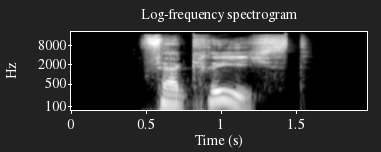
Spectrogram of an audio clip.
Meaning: second-person singular present of verkriechen
- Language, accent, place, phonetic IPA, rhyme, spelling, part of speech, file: German, Germany, Berlin, [fɛɐ̯ˈkʁiːçst], -iːçst, verkriechst, verb, De-verkriechst.ogg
